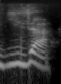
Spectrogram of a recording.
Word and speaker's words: gizi: Baik, pengertian gizi sendiri adalah di Indonesia, istilah gizi diadopsi dari bahasa Arab, yaitu namanya giza. Nah, ini yang di dalam dialek Mesir dibacanya gitu adalah gizi.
